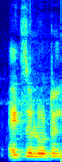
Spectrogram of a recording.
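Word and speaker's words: axolotl: mascot एक animal है exhaust लोटल एग्जोलोटल एग्जोलोटल ही इसको प्रोनाउंस करेंगे ठीक है यह जो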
